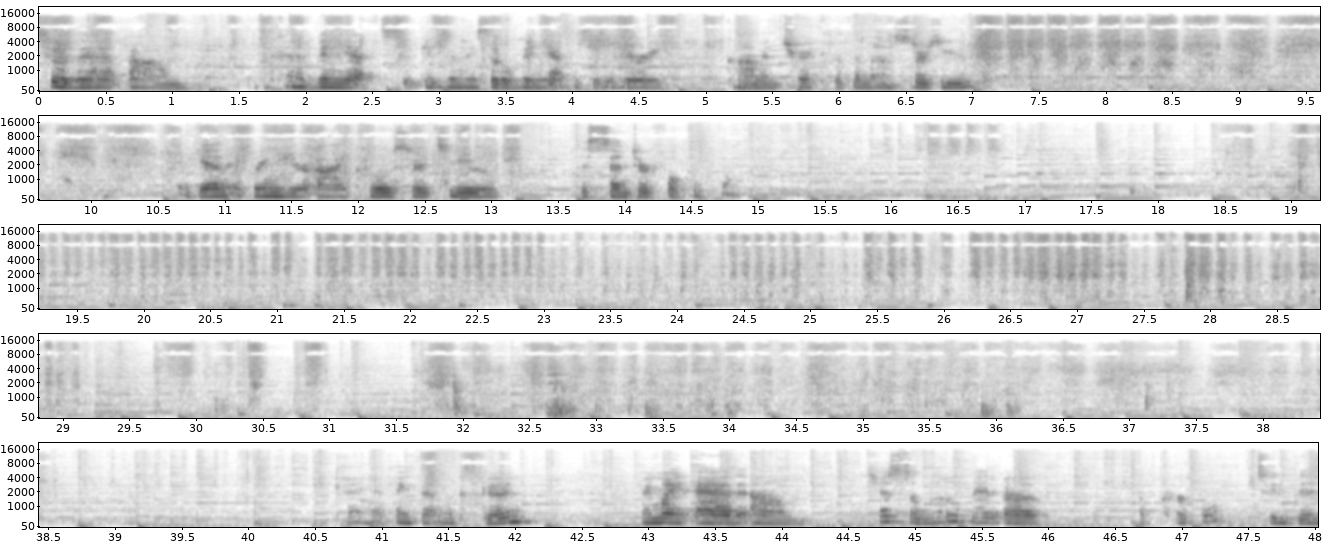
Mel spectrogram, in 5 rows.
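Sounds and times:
rag rubbing canvas: 0.0s - 5.4s, 7.0s - 13.3s, 16.2s - 16.8s, 18.5s - 29.2s, 29.8s - 31.0s, 31.6s - 38.6s
background music with low notes: 0.0s - 48.0s.

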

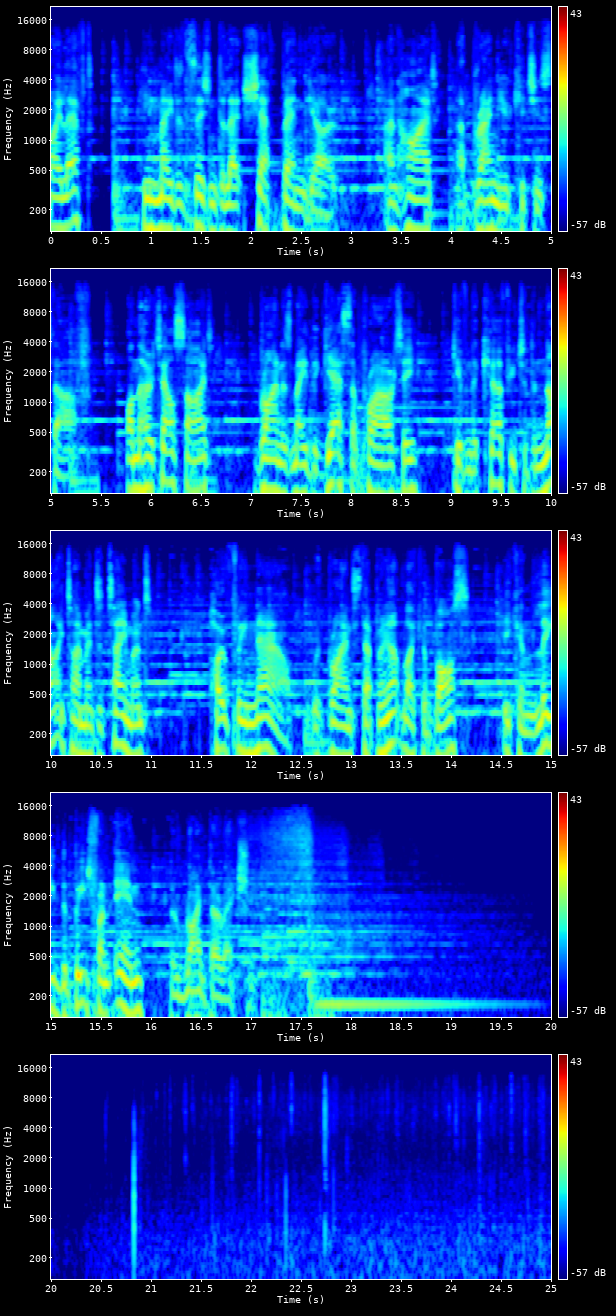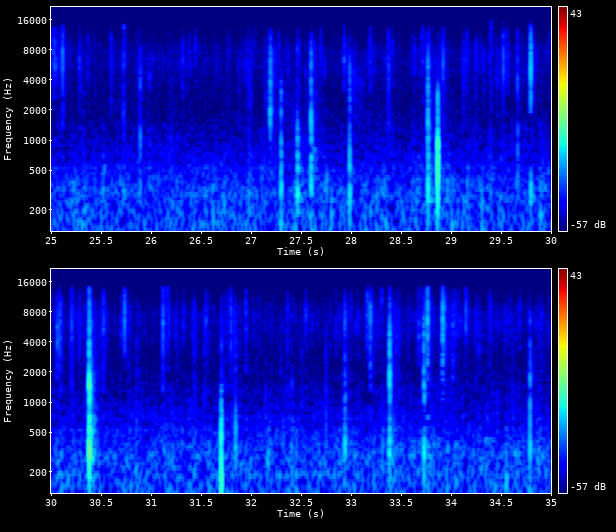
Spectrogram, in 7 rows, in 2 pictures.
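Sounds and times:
closing music: 0.0s - 19.9s
faint steady hiss: 19.8s - 35.0s
crackles and clicks: 20.0s - 35.0s.

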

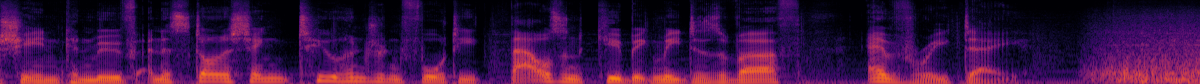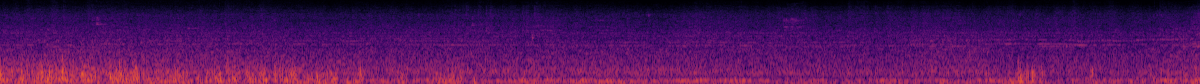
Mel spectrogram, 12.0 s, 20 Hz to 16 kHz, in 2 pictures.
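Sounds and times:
excavator wheel rumbling: 5.5s - 12.0s.

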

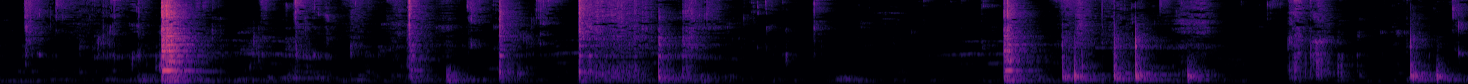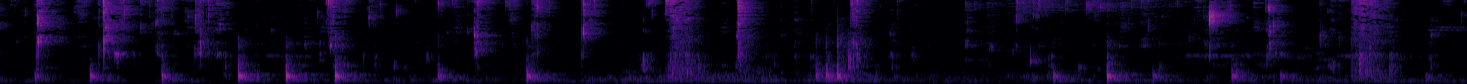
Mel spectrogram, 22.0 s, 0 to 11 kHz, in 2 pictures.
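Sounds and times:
chewing and lip smacking: 0.2s - 1.2s, 10.8s - 22.0s.

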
